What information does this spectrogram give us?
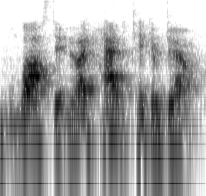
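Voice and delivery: angry. Acted. Detective snaps back at widow.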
